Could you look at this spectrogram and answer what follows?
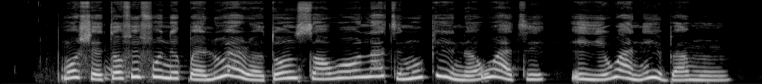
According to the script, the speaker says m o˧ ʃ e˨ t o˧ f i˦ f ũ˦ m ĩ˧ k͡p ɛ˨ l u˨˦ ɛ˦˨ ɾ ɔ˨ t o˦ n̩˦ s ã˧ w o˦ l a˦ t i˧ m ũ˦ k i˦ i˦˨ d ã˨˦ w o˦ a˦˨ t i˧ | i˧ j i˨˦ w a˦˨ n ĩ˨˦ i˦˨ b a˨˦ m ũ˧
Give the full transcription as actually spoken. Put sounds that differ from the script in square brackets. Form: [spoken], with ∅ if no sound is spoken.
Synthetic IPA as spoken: m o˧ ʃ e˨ t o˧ f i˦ f ũ˦ [n] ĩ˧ k͡p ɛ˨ l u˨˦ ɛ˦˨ ɾ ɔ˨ t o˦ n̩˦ s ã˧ w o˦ l a˦ t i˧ m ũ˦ k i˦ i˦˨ [n] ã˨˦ w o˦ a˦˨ t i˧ | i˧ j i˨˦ w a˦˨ n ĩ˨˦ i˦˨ b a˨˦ m ũ˧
